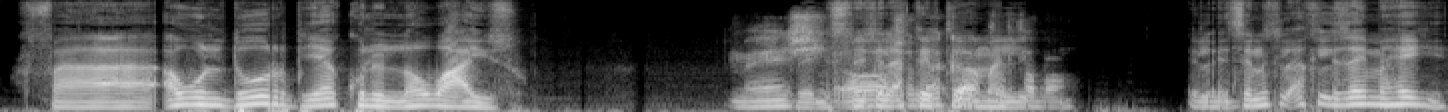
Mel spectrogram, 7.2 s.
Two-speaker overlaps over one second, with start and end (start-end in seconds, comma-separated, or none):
4.0-5.2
